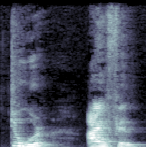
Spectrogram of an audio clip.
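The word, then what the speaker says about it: Tour Eiffel: like uh pronunciation way we the way we pronounce we say tour i feel so it's so tour actually means tower tour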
